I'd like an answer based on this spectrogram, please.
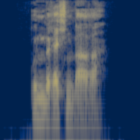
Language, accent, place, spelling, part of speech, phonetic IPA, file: German, Germany, Berlin, unberechenbarer, adjective, [ʊnbəˈʁɛçn̩baːʁɐ], De-unberechenbarer.ogg
- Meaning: 1. comparative degree of unberechenbar 2. inflection of unberechenbar: strong/mixed nominative masculine singular 3. inflection of unberechenbar: strong genitive/dative feminine singular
